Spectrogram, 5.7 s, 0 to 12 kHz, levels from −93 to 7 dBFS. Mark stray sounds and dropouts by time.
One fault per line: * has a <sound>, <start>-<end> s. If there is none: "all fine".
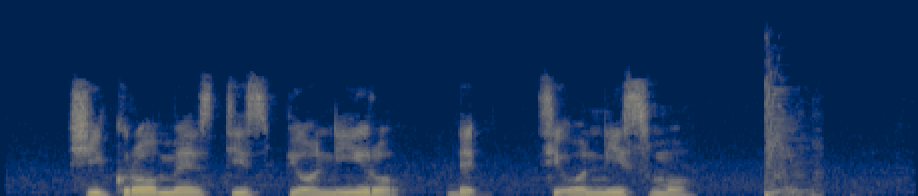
* has a thud, 4.8-5.2 s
